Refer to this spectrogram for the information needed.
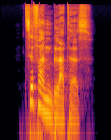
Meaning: genitive singular of Ziffernblatt
- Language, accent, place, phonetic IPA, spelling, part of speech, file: German, Germany, Berlin, [ˈt͡sɪfɐnˌblatəs], Ziffernblattes, noun, De-Ziffernblattes.ogg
